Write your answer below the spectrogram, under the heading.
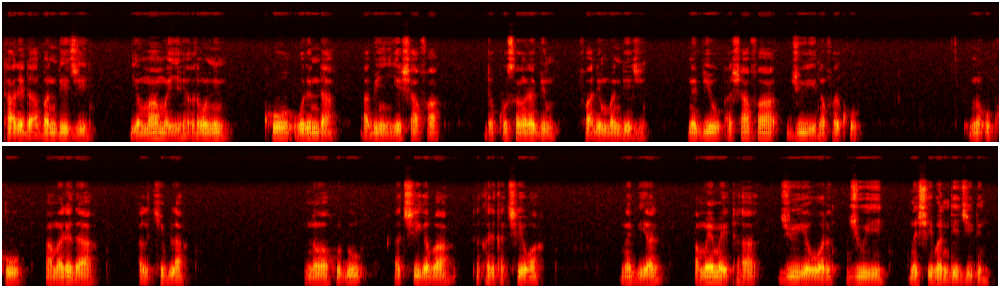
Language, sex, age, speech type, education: Hausa, male, 30-45, spontaneous, tertiary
